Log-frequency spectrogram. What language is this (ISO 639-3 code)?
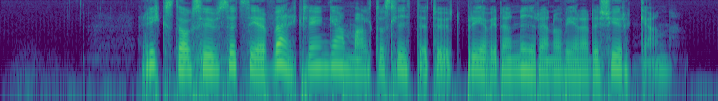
swe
